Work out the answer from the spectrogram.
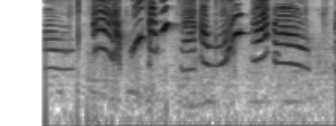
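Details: Parrot calling in a run of loud, clear whistled and squeaky notes that sweep up and down, following a brief silence at the start.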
